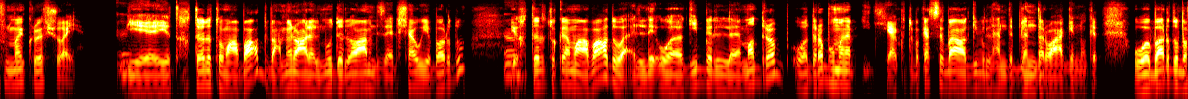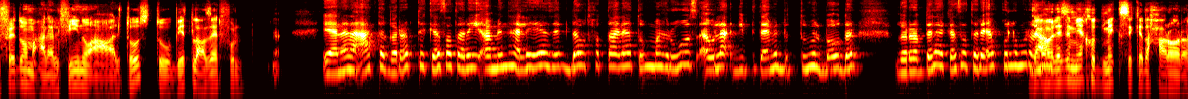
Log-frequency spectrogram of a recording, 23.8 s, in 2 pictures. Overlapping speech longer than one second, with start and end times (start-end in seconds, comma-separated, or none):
none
